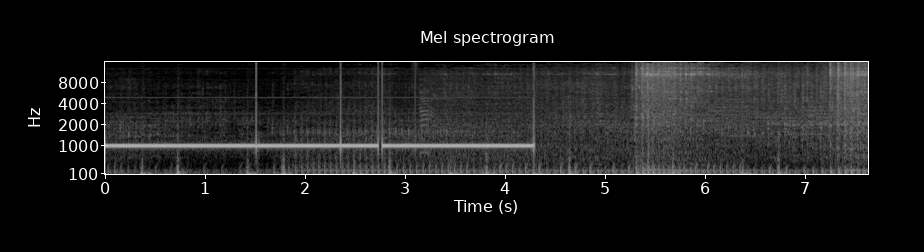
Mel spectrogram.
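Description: A steady high-pitched tone over regular low thumps, which cuts off about four seconds in. A motorcycle engine then runs as the bike pulls away.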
